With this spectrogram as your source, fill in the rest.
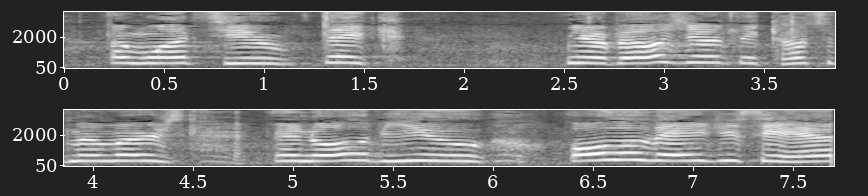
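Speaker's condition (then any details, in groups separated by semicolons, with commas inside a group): Cerebral palsy; from birth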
